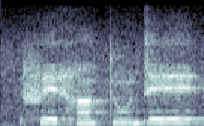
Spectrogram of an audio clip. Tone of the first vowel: low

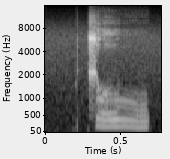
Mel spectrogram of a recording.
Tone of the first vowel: low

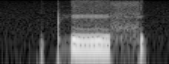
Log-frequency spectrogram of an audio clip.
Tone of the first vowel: high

